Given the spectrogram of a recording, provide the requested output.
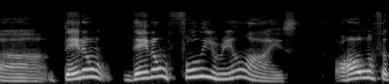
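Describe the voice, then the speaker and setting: A woman at a very slow pace, with very wide pitch swings and a quiet background. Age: 70s. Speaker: podcast co-host. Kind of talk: casual conversation. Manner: halting, repeated words.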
